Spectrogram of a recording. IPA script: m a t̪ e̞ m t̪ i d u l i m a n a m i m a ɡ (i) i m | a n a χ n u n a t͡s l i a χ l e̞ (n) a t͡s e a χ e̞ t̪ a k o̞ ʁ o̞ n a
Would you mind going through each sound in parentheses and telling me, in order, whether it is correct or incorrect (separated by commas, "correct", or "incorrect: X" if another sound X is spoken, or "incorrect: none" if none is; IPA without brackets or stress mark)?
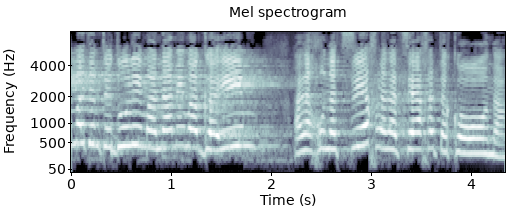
incorrect: a, correct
